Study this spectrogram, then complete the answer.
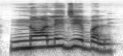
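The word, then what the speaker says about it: knowledgeable: नॉलेजेबल, ये है नॉलेजे, DGE को ज पढ़ा और EA को ए, नॉलेजेबल, नॉलेजेबल, KN में के साइलेंट है, नॉलेजेबल जानकार।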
